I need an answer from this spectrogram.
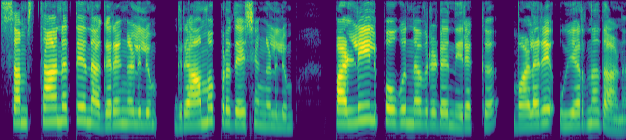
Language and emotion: Malayalam, neutral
